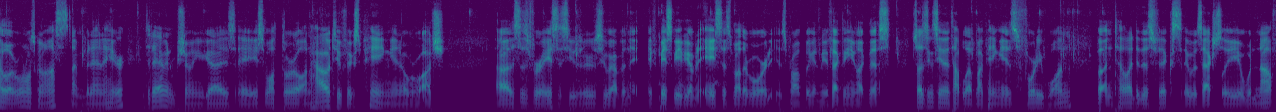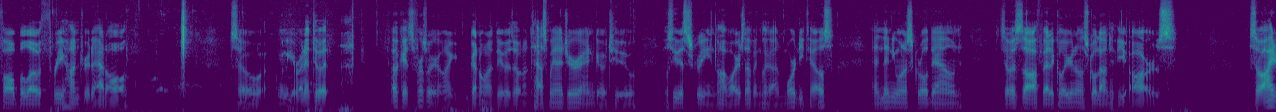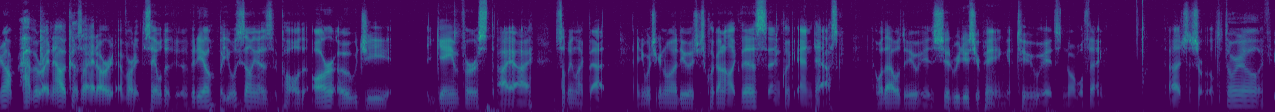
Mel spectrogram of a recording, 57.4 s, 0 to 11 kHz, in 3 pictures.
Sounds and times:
Speech: 0.0 - 6.7, 7.4 - 21.2, 22.6 - 33.6, 34.2 - 36.9, 37.9 - 54.9, 55.8 - 57.4.

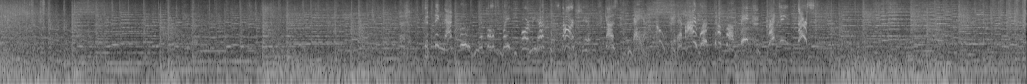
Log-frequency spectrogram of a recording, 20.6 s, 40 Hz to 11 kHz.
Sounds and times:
Music: 0.0 - 20.5
Speech: 8.0 - 16.4.

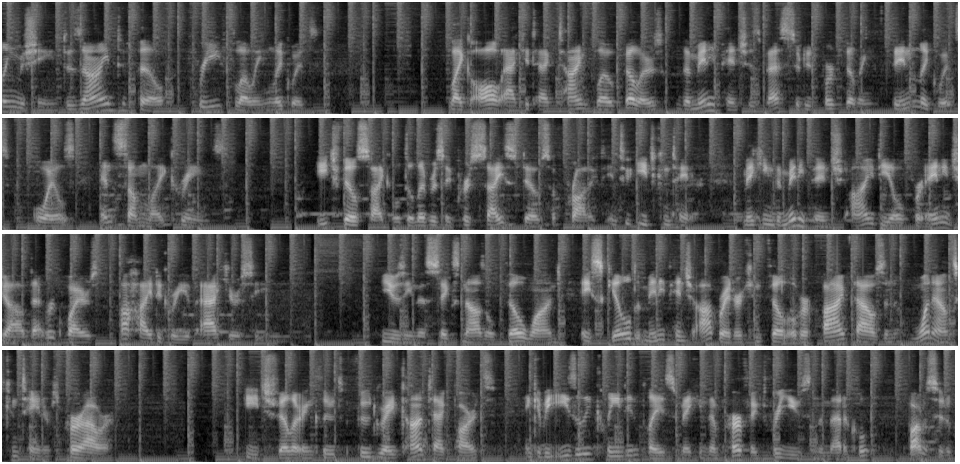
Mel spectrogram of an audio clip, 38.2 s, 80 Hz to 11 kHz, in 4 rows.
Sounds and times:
Speech: 0.0 - 3.2, 4.5 - 11.8, 12.7 - 21.9, 22.9 - 29.8, 31.1 - 38.2
Music: 0.0 - 38.2.

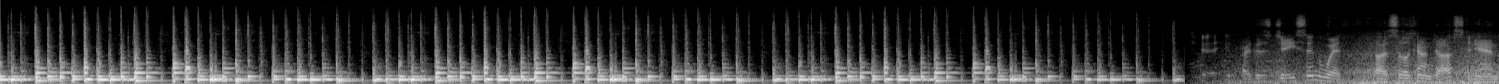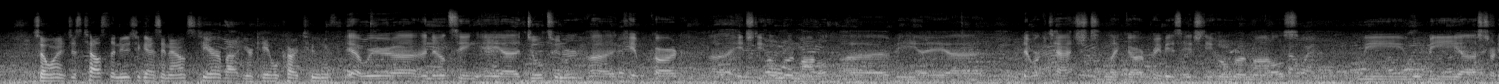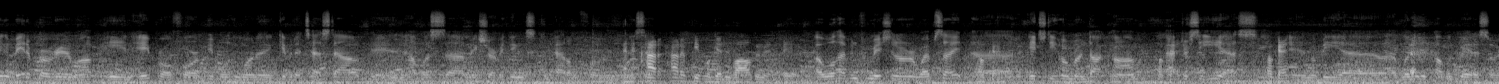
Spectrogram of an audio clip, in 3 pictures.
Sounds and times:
Speech: 11.9 - 44.9.

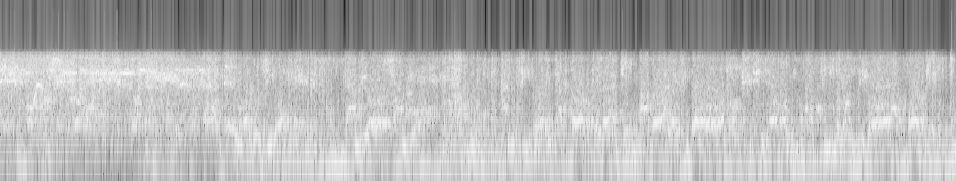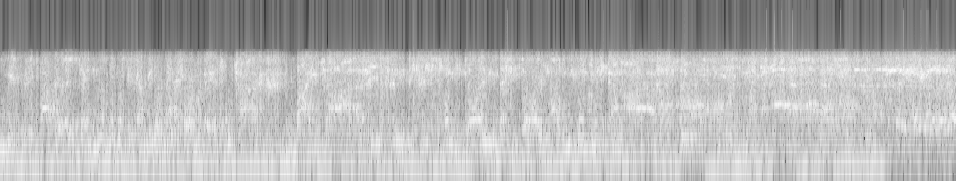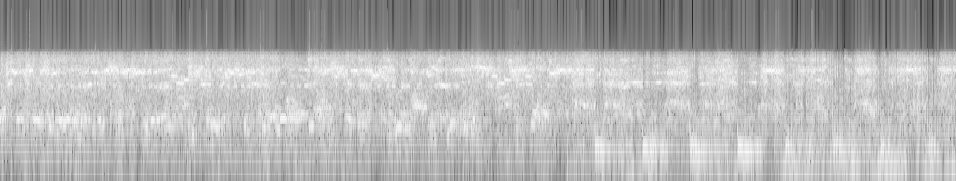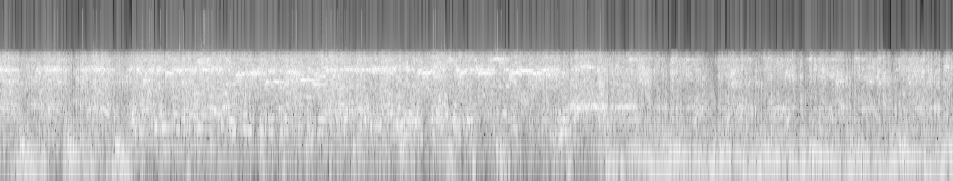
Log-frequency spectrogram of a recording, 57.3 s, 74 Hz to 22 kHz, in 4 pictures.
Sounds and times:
Speech: 0.0 - 25.3, 27.6 - 40.1, 43.1 - 52.8.

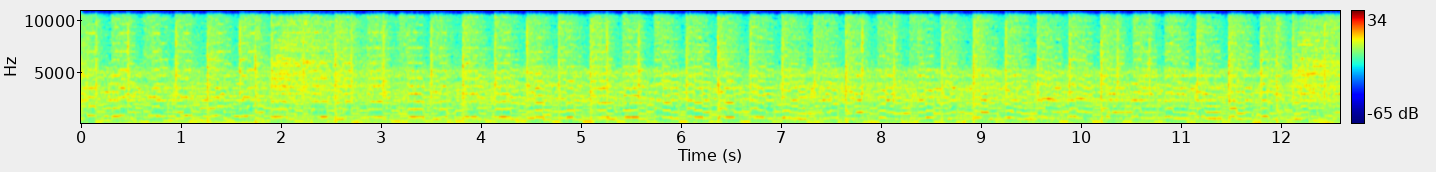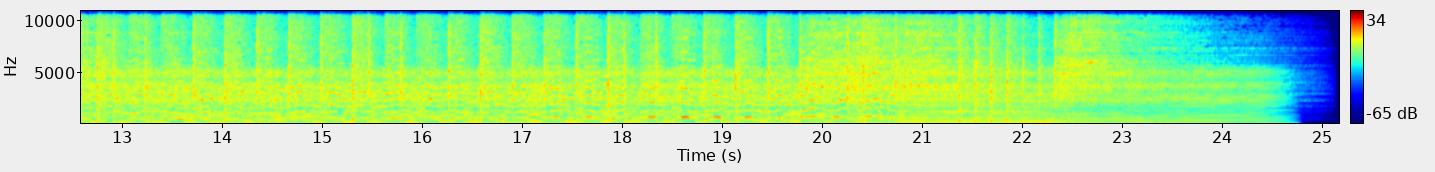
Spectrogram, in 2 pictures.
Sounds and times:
Tapping (guitar technique): 0.0 - 23.4.

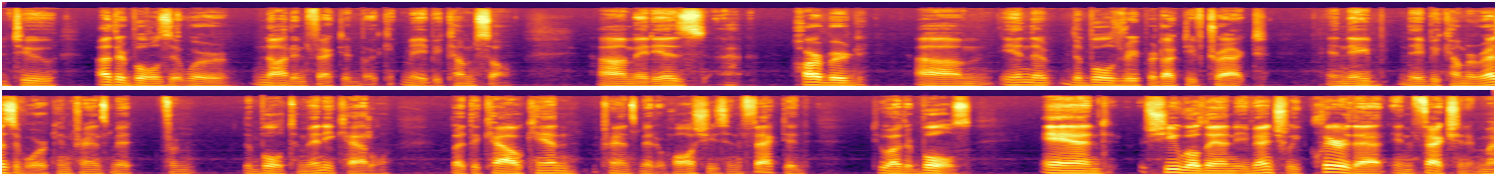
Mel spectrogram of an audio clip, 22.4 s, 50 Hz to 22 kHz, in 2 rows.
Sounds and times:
Speech: 0.0 - 3.9, 4.5 - 22.3.

